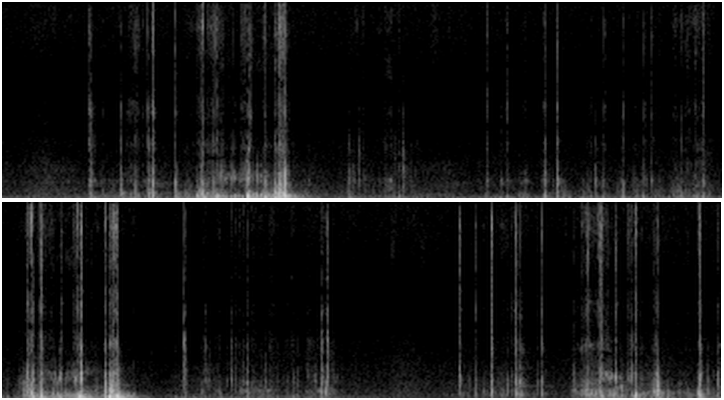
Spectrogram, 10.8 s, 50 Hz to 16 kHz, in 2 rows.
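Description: Cartridges being pressed one by one into a Bersa Thunder .380 pistol magazine: scattered small metallic clicks and scrapes, with rounds rattling in a plastic ammo tray. Two brief mumbled vocal sounds come about two and six seconds in.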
